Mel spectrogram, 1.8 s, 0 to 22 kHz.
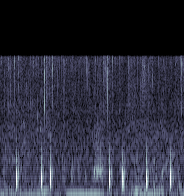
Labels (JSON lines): {"label": "biophony, pulse", "recorder": "SoundTrap 500"}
